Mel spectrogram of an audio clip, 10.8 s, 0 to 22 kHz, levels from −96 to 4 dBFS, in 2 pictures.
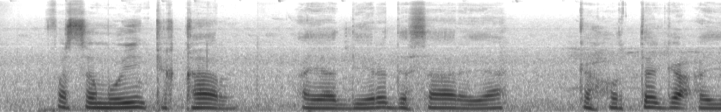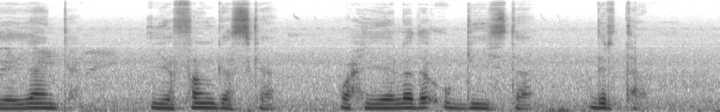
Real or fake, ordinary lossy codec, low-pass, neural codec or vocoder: real; none; none; none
